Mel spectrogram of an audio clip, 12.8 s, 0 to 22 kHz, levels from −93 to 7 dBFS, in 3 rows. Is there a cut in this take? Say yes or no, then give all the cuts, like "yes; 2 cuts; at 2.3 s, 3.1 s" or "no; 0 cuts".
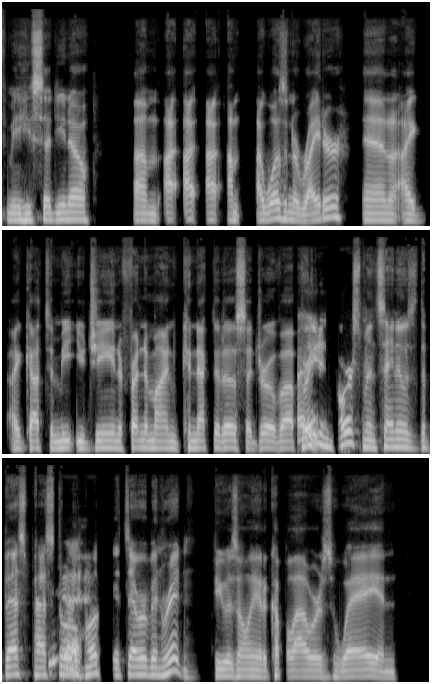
yes; 2 cuts; at 7.2 s, 10.7 s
